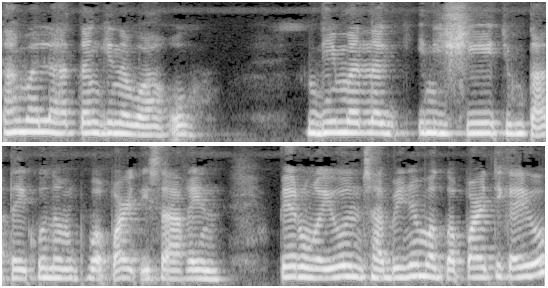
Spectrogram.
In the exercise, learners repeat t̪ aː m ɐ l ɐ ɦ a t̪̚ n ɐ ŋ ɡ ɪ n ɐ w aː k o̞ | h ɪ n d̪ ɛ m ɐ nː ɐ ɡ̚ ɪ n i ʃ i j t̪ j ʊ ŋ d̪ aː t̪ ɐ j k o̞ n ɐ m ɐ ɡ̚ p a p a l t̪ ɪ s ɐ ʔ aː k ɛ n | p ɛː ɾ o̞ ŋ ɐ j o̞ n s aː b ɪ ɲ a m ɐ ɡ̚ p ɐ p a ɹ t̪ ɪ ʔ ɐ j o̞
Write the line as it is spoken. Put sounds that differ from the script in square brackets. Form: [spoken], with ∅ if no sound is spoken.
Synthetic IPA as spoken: t̪ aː m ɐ l ɐ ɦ a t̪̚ n ɐ ŋ ɡ ɪ n ɐ w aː k o̞ | h ɪ n d̪ [i] m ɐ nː ɐ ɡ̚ ɪ n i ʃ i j t̪ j ʊ ŋ [t̪] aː t̪ ɐ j k o̞ n ɐ m ɐ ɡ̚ p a p a [ɹ] t̪ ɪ s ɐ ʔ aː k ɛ n | p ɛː ɾ o̞ ŋ ɐ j o̞ n s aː b ɪ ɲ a m ɐ ɡ̚ p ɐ p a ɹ t̪ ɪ [k] ɐ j o̞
